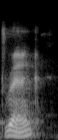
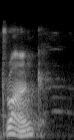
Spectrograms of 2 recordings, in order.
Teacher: when we produced a drank we have a trap and where we say drunk we have a wedge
